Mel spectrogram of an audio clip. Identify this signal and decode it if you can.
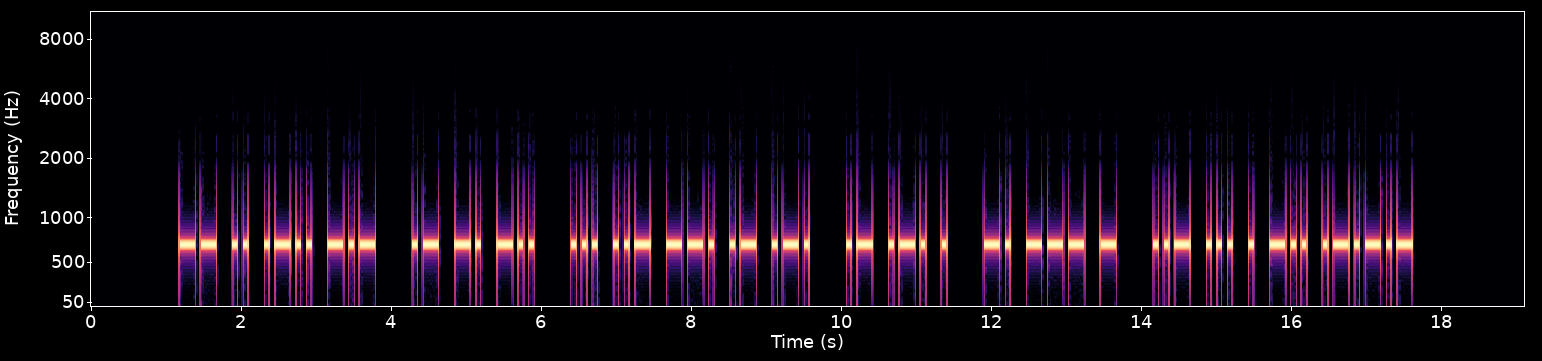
Morse code, heard as a keyed tone, about 17 wpm, 700 Hz. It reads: MILK AND SUGAR ARE NOT USED.
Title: Sentences from Top 1500 Words 17wpm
